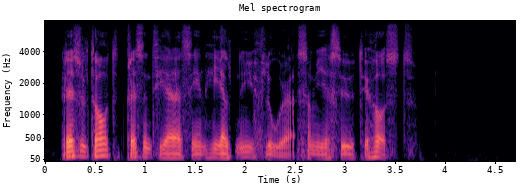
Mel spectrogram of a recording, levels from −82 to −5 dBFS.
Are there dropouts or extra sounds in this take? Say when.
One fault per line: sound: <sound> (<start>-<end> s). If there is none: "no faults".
no faults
